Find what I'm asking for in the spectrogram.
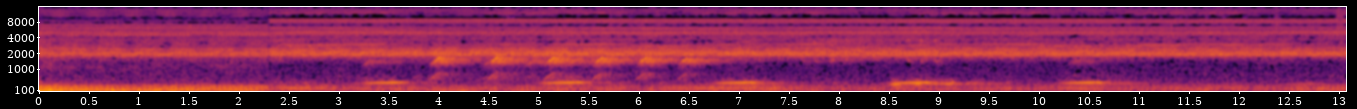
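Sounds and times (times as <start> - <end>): high drone: 0.0 - 2.3
low rumbling noise: 0.0 - 2.3.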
